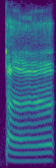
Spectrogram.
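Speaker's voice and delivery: slack-jawed mock duh; dopey duh. Mocking the YouTuber as a clueless dope, dopey duh. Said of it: "with your thumb up your ass going".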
